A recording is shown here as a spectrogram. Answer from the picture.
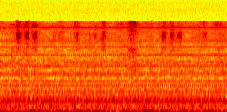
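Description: Faint pen scratching on paper, a few short strokes, over quiet room tone with a steady hum.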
